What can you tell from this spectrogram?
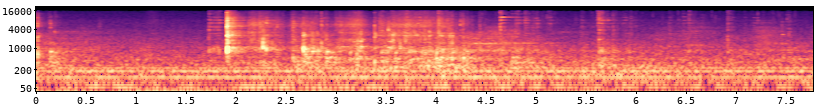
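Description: Fried gulab jamun balls tipped from a bowl into a pan of sugar syrup, with a few sharp clinks and knocks of the bowl and a metal slotted spatula against the pan. The loudest knock comes about two seconds in, then the sound thins to light clinking.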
